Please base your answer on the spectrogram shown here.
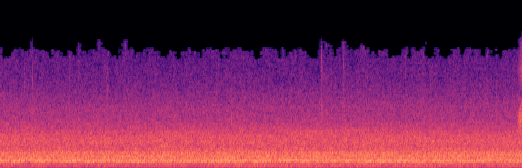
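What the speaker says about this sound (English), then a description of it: "Crowd absolutely roaring" A packed rugby stadium crowd at a New Zealand versus Ireland international roars in a dense, loud, unbroken wall of noise that holds steady throughout.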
